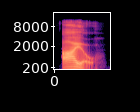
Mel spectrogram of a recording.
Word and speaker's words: aisle: The s is silent, so it's pronounced isle.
